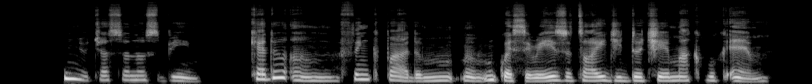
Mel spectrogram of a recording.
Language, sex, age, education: Igbo, female, 30-45, tertiary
